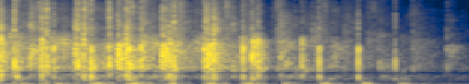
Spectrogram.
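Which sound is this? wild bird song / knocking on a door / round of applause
round of applause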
